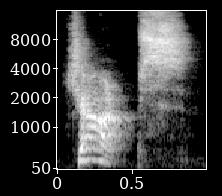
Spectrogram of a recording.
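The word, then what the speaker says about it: CHNOPS: How would you pronounce that? I pronounce it chomps.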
